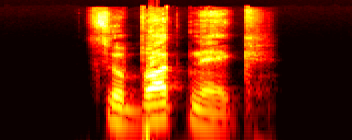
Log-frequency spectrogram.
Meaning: subbotnik
- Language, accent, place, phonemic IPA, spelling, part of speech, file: German, Germany, Berlin, /zʊˈbɔtnɪk/, Subbotnik, noun, De-Subbotnik.ogg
